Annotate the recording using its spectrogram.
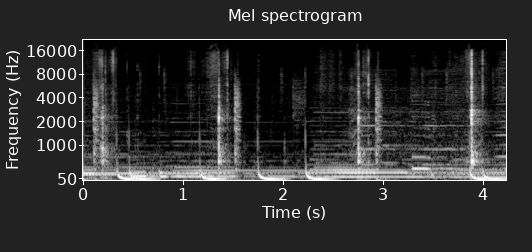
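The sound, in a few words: knife cutting carrot into oblique pieces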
